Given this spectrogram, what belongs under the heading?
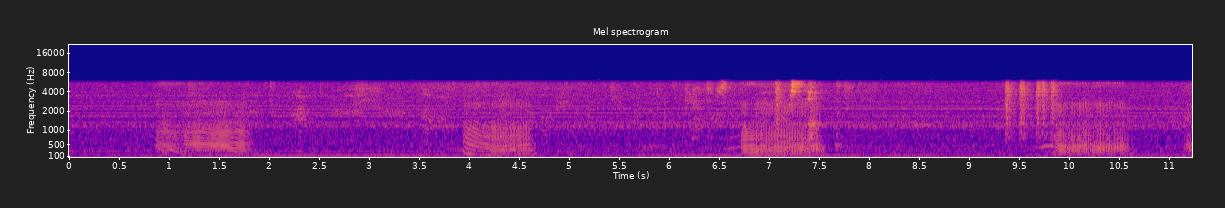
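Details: Loud snoring from a female cat, Little One, at a humane society office; she also coos and purrs.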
